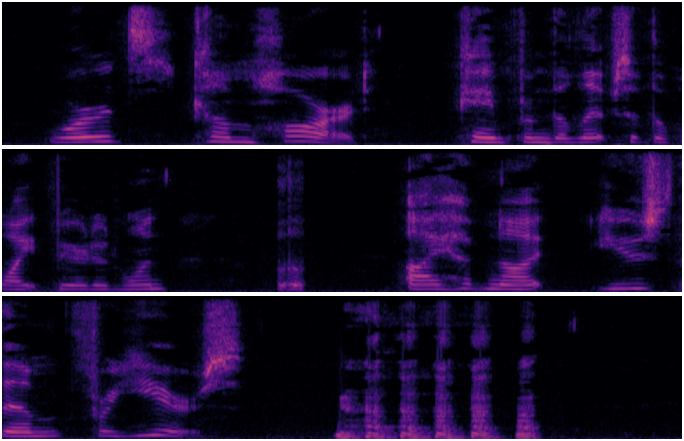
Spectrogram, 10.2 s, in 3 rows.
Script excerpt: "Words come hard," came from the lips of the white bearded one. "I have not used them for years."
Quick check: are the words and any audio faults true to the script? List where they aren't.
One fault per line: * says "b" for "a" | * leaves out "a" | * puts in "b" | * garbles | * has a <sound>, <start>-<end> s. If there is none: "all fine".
* has a laugh, 4.8-4.9 s
* has a laugh, 8.5-9.5 s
